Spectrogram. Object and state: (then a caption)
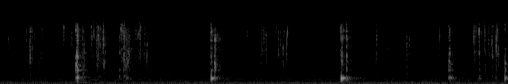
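Plastic water bottle, partly filled. A small clear plastic water bottle with a blue cap and white label, partly filled with water, is held in one hand, tilted and shaken while the fingers grip its thin, crinkly plastic. Sharp, bright crinkles and crackles come in irregular bursts, with soft liquid sloshing over a quiet background.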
